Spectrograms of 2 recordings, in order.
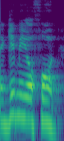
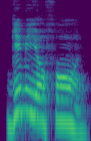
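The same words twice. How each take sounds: First: Said in the usual way. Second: "give me your phone" with give me run into gimme; casual linked "give me your phone", as gimme yo phone; reduced pronunciation. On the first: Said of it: "पहले बोलते थे ना". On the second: Shown as a demonstration. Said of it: "क्या pronounce करेंगे इसको".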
